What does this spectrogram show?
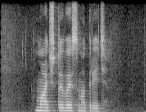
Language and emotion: Russian, neutral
